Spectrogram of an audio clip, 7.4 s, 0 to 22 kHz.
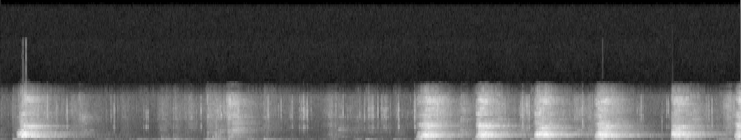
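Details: A 3½-year-old male Boston Terrier barks sharply at a flashlight he is obsessed with and attacks, with a burst of rapid, repeated barks near the end.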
